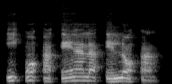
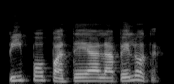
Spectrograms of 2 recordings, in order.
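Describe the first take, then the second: First: I, o, a, e sin consonantes, con golpes glóticos; golpe de glotis. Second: Said in the usual way. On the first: Shown as a demonstration. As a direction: cambia cada consonante por un golpe de garganta. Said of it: "va a decir". (frase con golpes glóticos en vez de consonantes) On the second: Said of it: "por ejemplo, en una frase".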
